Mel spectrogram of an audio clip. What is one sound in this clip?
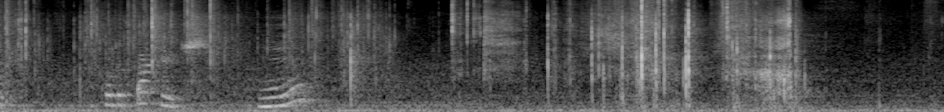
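A plastic bag crinkles and rustles in a hand.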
